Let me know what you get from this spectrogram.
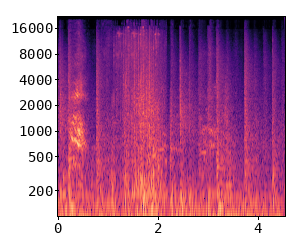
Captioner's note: men groan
